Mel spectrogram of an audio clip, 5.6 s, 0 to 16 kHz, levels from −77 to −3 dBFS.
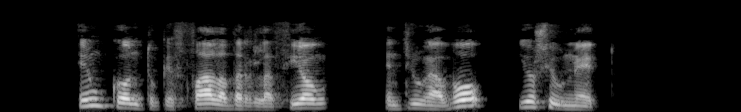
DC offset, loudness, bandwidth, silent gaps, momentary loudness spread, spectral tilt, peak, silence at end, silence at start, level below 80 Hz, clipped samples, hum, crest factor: under 0.1%; -22 LUFS; 7.6 kHz; 2.47-2.88 s, 3.66-3.88 s; 14 LU; -4.5 dB/octave; -2 dBFS; 1.1 s; 0.6 s; -76 dBFS; under 0.1%; none; 20 dB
